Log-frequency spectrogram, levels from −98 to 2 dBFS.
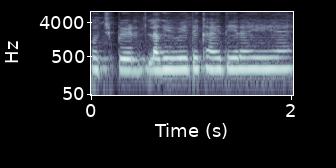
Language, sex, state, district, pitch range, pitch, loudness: Hindi, female, Chhattisgarh, Bilaspur, 225-235 Hz, 230 Hz, -16 LUFS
